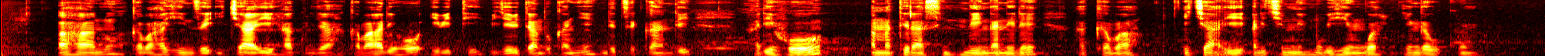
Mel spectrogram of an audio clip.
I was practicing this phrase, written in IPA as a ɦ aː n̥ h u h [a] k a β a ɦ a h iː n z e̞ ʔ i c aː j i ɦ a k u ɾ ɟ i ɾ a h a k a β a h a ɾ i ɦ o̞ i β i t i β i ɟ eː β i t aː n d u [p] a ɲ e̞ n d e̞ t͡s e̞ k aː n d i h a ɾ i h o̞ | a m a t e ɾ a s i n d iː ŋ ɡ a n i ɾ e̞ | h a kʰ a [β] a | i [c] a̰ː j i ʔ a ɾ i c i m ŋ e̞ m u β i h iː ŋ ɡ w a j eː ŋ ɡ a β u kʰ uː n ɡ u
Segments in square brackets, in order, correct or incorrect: correct, incorrect: k, correct, correct

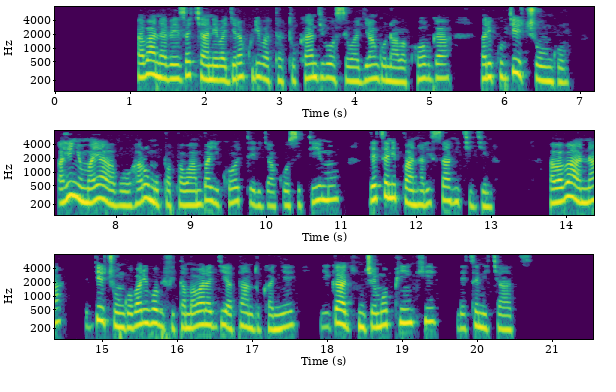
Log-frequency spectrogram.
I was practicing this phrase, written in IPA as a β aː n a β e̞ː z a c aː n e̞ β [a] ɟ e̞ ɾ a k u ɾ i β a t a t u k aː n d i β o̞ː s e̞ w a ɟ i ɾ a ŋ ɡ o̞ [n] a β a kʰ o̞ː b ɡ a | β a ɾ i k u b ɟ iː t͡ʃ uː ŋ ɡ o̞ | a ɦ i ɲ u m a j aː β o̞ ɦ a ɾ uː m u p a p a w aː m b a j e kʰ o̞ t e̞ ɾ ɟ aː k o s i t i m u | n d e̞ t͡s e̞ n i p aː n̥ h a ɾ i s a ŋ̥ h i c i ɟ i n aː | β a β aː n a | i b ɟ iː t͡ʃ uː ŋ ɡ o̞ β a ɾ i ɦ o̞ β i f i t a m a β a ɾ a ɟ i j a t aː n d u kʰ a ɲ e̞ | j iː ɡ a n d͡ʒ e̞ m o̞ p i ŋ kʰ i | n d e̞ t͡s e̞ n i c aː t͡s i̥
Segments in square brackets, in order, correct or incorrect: correct, correct

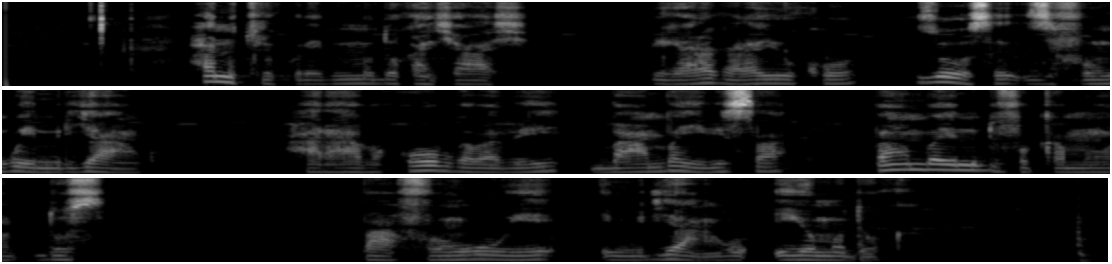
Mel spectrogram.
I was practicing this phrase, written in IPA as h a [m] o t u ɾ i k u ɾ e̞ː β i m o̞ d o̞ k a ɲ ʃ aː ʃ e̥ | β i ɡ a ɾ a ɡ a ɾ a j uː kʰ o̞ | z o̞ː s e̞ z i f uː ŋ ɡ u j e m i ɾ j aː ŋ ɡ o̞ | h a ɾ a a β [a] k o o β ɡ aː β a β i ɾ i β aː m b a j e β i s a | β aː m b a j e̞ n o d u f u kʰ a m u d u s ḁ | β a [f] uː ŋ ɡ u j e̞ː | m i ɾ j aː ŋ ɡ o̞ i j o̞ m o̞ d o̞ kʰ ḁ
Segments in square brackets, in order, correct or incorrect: incorrect: n, correct, correct

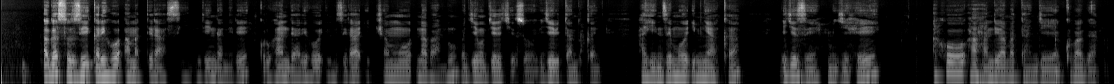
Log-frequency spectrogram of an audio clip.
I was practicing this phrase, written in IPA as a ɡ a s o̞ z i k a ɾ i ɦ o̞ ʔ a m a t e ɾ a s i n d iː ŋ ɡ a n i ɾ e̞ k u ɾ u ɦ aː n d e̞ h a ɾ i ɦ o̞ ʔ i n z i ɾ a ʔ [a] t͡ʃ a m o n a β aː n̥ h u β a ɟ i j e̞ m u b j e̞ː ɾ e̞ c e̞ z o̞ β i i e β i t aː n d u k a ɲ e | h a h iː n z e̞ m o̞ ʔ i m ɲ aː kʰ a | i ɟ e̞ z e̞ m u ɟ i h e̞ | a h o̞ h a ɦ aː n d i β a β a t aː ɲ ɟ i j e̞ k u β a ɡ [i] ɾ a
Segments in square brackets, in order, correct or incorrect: incorrect: i, incorrect: a

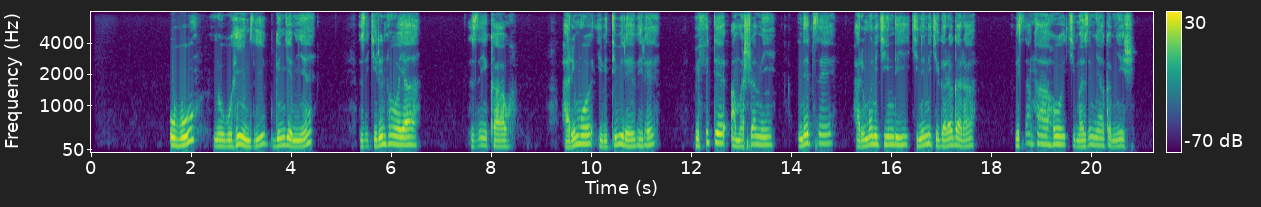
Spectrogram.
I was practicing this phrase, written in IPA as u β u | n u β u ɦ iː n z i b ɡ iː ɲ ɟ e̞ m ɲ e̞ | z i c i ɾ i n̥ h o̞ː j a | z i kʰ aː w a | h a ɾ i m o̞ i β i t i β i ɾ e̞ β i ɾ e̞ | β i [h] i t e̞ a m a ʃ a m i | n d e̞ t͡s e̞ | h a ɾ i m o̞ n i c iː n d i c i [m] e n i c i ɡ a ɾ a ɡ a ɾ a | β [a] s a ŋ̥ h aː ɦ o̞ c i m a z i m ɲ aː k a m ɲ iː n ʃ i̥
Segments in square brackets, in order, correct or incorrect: incorrect: f, incorrect: n, incorrect: i

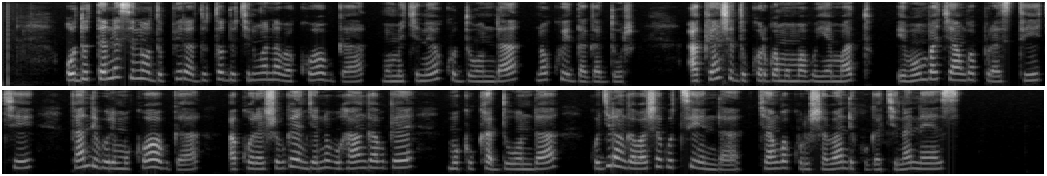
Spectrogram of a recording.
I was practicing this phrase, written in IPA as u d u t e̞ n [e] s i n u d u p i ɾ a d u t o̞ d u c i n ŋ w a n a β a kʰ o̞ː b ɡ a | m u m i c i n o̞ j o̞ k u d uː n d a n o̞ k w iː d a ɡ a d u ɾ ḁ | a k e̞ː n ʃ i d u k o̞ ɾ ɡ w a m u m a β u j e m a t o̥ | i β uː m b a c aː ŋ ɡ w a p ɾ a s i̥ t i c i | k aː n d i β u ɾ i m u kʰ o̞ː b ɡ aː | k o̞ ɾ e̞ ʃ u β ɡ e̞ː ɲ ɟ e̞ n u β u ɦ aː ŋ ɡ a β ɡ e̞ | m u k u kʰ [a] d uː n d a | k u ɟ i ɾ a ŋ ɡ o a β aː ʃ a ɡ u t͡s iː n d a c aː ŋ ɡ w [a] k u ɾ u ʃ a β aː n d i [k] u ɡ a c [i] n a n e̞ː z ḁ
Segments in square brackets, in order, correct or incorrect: correct, correct, correct, correct, correct

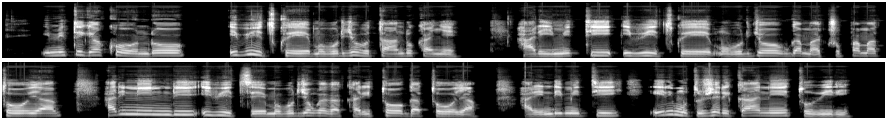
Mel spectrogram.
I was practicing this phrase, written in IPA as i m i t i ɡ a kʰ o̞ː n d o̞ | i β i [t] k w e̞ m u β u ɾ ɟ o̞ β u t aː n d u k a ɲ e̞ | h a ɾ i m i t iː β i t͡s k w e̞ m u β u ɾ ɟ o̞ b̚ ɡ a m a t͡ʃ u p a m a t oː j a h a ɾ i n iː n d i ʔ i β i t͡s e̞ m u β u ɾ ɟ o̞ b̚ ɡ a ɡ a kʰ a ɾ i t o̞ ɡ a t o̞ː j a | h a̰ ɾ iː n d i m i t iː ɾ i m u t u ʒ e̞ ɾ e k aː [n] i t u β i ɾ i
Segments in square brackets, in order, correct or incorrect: incorrect: t͡s, correct

